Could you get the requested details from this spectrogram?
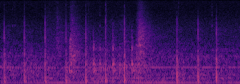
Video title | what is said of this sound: Cathy makes vegan challah | it sounds hollow and that's what you want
